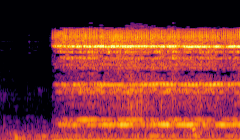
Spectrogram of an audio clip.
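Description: After a brief quiet moment, an old telephone bell in Nero Wolfe's office bursts into loud, continuous rapid ringing, a bright metallic trill that keeps going without a pause until the end.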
